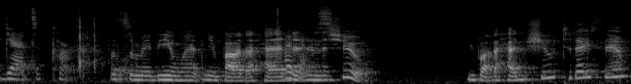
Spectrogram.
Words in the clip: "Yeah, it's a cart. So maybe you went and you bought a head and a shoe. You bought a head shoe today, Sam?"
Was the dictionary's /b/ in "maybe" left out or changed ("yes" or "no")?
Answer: no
